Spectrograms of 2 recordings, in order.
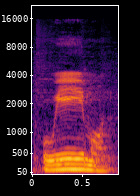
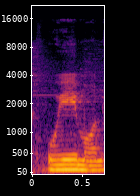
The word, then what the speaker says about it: Whamon: So it's whale, like that's how they would pronounce whale. So Whamon. So it's just based on the romanization of the Japanese character, so I guess that's how we're supposed to pronounce it. So I'm just going to pronounce it as Whamon from now on.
